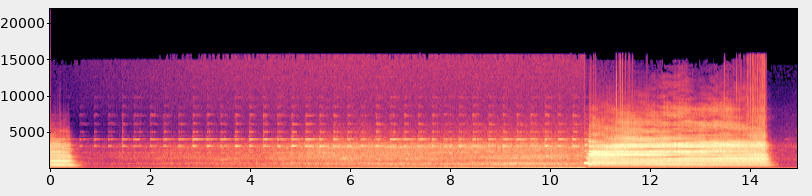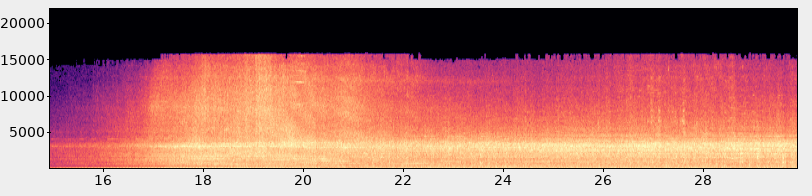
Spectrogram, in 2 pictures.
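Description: Clyde-built C class and T class diesel-electric locomotives hauling a ballast train of hopper wagons. A horn blast ends about half a second in, and the engines grow louder as they approach. A second horn blast of about three and a half seconds sounds near the middle, then the locomotives pass and the hopper wagons clatter by over the rail joints.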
